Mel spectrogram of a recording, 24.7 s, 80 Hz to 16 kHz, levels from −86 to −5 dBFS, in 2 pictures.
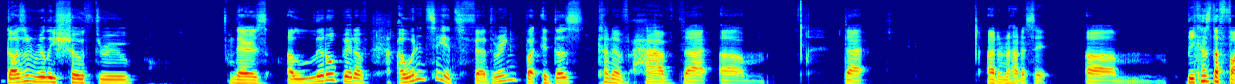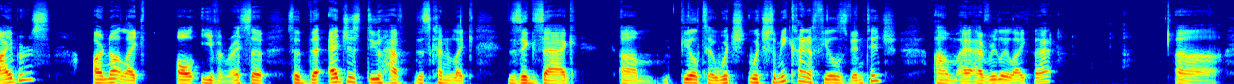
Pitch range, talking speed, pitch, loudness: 130-180 Hz, 170 wpm, 145 Hz, -25 LUFS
